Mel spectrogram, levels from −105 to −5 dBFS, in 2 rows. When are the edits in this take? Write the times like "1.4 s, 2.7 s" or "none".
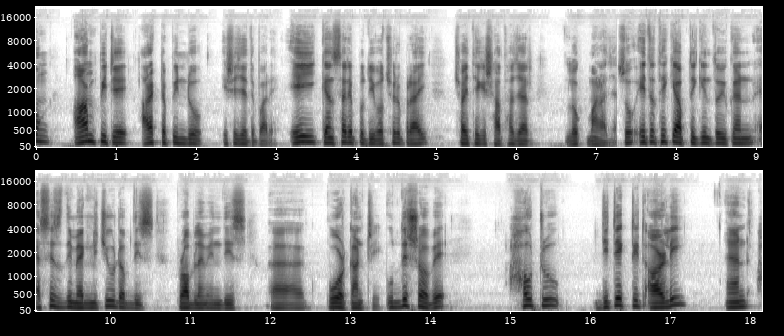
3.0 s, 7.2 s, 13.5 s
